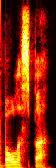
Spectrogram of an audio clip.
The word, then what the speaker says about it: Völuspá: So my first question is, did I pronounce the title of the poem correctly? – Yeah, that's right. The Völuspá.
